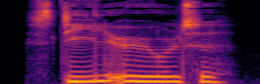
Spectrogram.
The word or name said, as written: stiløvelse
